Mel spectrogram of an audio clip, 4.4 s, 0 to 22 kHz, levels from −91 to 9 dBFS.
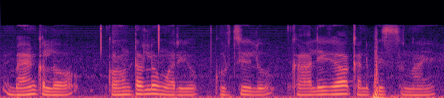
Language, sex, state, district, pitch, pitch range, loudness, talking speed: Telugu, male, Telangana, Hyderabad, 140 Hz, 130-150 Hz, -21 LUFS, 80 wpm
